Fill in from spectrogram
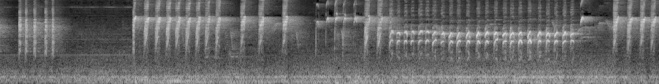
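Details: Konin, Van Hasselt's sunbird, in a lure recording: fast series of very high ticking chips, then a long steady trill of lower paired notes lasting about two seconds, ending with more chip bursts.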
